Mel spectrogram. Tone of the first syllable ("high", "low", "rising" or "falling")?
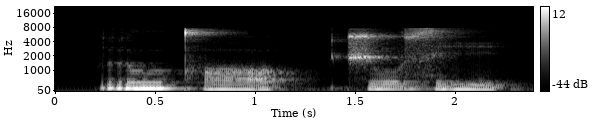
high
